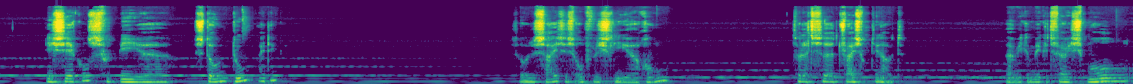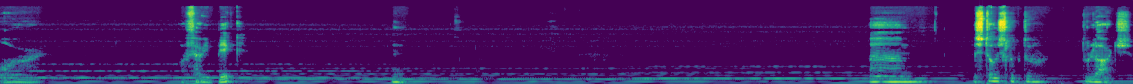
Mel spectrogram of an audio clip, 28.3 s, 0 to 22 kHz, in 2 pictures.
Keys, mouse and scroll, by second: 0.8 click, 2.4 scroll up 4, 3.1 scroll down 4, 5.8 click, 6.4 click, 9.9 click, 10.6-19.6 drag, 21.0 click, 22.5-23.0 middle drag, 23.3 scroll up 2, 26.0 click, 27.1-28.0 drag.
